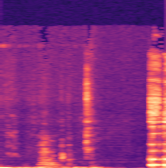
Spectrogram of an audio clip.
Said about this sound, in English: Another burp for the road. Okay.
